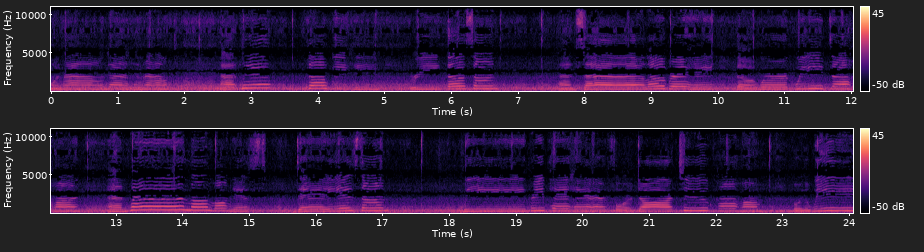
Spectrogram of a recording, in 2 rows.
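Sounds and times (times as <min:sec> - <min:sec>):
woman singing unaccompanied: 0:00.0 - 0:01.9, 0:02.5 - 0:06.8, 0:07.6 - 0:17.2, 0:18.1 - 0:24.0
road noise inside a car: 0:00.0 - 0:24.0.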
